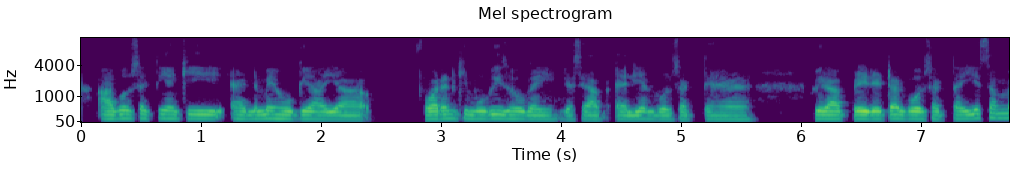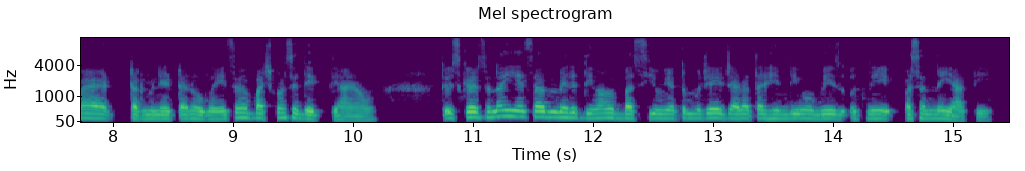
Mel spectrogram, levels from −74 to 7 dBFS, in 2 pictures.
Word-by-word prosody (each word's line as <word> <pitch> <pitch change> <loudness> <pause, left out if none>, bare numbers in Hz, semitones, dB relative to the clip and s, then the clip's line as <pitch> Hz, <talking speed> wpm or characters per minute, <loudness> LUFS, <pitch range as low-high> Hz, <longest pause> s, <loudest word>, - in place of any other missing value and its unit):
आप 115 -1 +2
बोल 125 0 +2
सकती 125 +1 -4
हैं 120 -1 +1
कि 120 +1 -3 0.3
एनीमे 115 +1 +1
हो 115 -1 +2
गया 115 -2 +3
या 105 -1 +2 0.6
फॉरेन 115 +2 +3
की 120 0 -5
मूवीज़ 115 +1 +2
हो 115 - +3
गईं, 105 -1 -1
जैसे 110 +1 -5
आप 105 - -2
एलियन 110 +1 +1
बोल 105 -1 0
सकते 105 +1 -7
हैं। 105 0 -5 0.5
फिर 120 0 +5
आप 115 0 +2
प्रिडेटर 115 +1 +5
बोल 115 -1 +4
सकते 110 +1 -4
हैं। 115 - +2
ये 130 +3 +2
सब 140 +1 -4
मैं 135 -2 +1 0.2
टर्मिनेटर 120 0 0
हो 115 - +2
गई। 110 0 0
ये 115 - +1
सब 150 - -3
मैं 150 -2 0
बचपन 145 +2 -1
से 145 -1 -2
देखते 110 -2 -1
आया 95 -1 -5
हूँ। 95 0 -9 0.6
तो - - +3
इसकी 165 - +1
वज़ह 160 - +4
से 165 - -2
ना 180 - +2
ये 185 -2 +2
सब 170 -1 +3
मेरे 155 -2 +2
दिमाग 140 0 -3
में 140 - -1
बसी 130 +1 0
हुई 130 -1 -1
है 130 - -1
तो - - -4
मुझे 135 +2 +1
ज़्यादातर 130 0 0
हिंदी 125 +1 -2
मूवीज़ 125 -1 -1
उतनी 120 +1 -2 0.2
पसंद 125 0 -2
नहीं 120 -2 +1
आती। 85 -1 -6
120 Hz, 240 wpm, -20 LUFS, 110-130 Hz, 0.6 s, फिर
